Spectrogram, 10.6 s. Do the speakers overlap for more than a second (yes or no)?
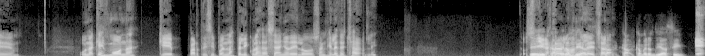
yes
